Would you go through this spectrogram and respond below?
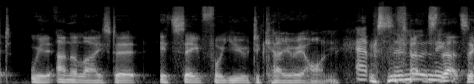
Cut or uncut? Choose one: uncut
